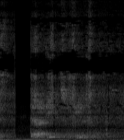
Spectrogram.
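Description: A man speaking, with a short break in his voice about half a second in.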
